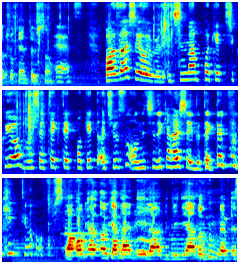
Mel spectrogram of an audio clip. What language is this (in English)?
Turkish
